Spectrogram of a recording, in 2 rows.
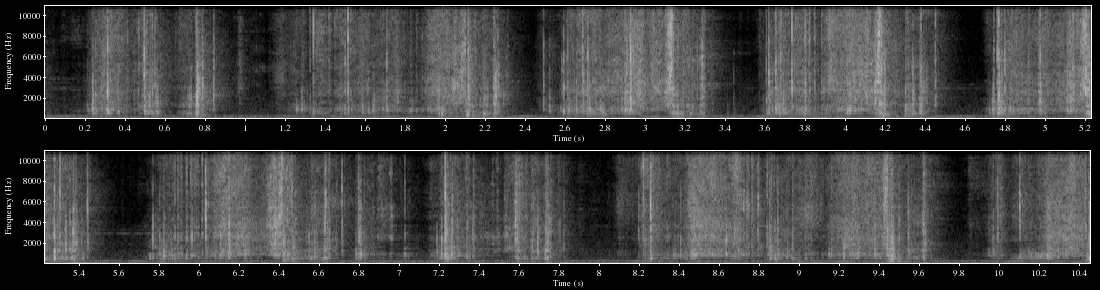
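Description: Fingertips lift, flick and rub a fanned stack of thin cotton-paper $100 bills while counting them by hand. Bright, crisp paper crinkling and rustling come in short, uneven bursts about once a second, with almost no low end and quick gaps of near-silence between flicks.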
